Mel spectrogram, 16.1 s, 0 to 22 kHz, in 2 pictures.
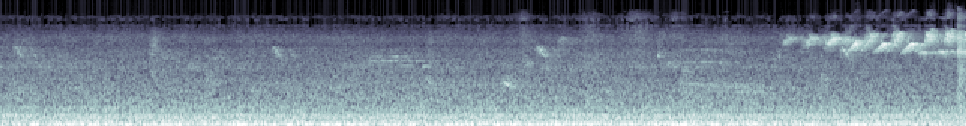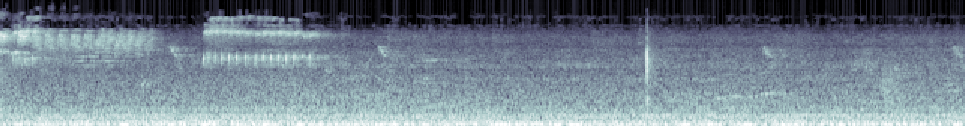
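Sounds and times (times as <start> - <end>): small songbirds chirping: 6.4 - 11.7.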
